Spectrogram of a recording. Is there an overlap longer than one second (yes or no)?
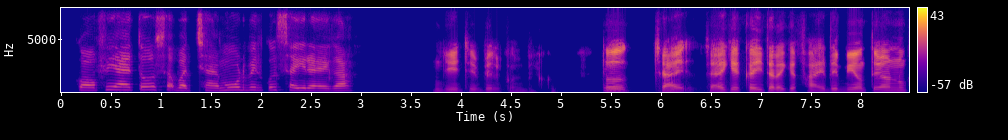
no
